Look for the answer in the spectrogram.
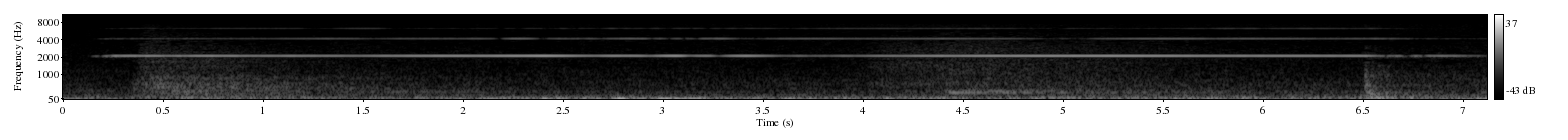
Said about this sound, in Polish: Ale może to być też taki głos Waldflöte, czyli taki flet leśny. Posłuchajmy.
